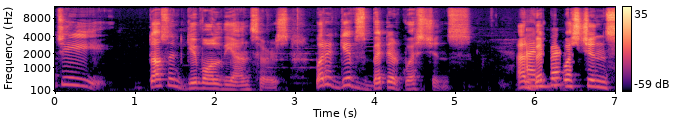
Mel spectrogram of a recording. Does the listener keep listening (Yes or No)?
Yes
